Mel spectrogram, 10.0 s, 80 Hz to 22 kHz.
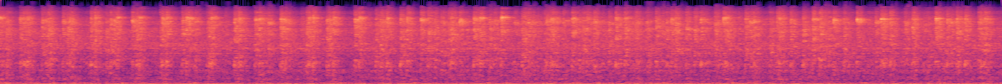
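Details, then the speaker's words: LS-swapped Monte Carlo on an ACES Jackpot LS EFI system, first startup: deep, choppy, loping V8 idle, a big-cam idle running as it should. "you didn't think it was going to talk like that did you"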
